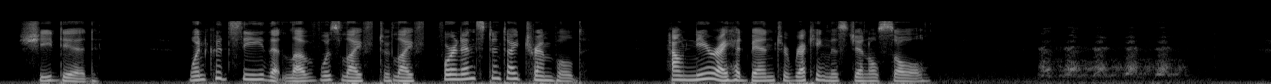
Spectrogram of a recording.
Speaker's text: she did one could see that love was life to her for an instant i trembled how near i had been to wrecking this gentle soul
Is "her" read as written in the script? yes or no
no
